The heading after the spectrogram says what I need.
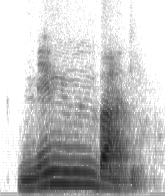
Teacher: the noon is changed into a meme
